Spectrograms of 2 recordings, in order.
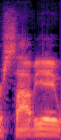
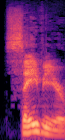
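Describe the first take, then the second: First: Savier said French-style, sah-vee-AY; alternative pronunciation. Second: Savior said like the English word "savior"; tentative pronunciation. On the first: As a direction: say Savier with an "ay" ending. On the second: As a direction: say Savior as SAYV-yer. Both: Real, not acted. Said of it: "however you say the".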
